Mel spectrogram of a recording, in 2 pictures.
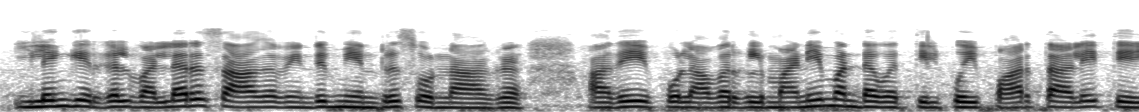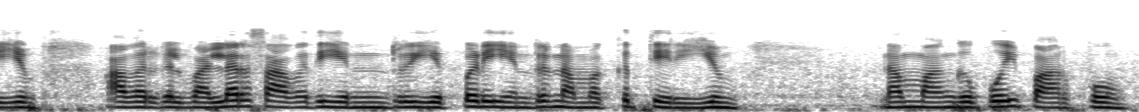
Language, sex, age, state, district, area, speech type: Tamil, female, 18-30, Tamil Nadu, Sivaganga, rural, spontaneous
